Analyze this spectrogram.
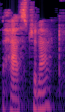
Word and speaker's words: Hasjanak: If you just sound it out, it's Hasjanak, and that's how it's pronounced, so that's not so bad. It just looks really daunting.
